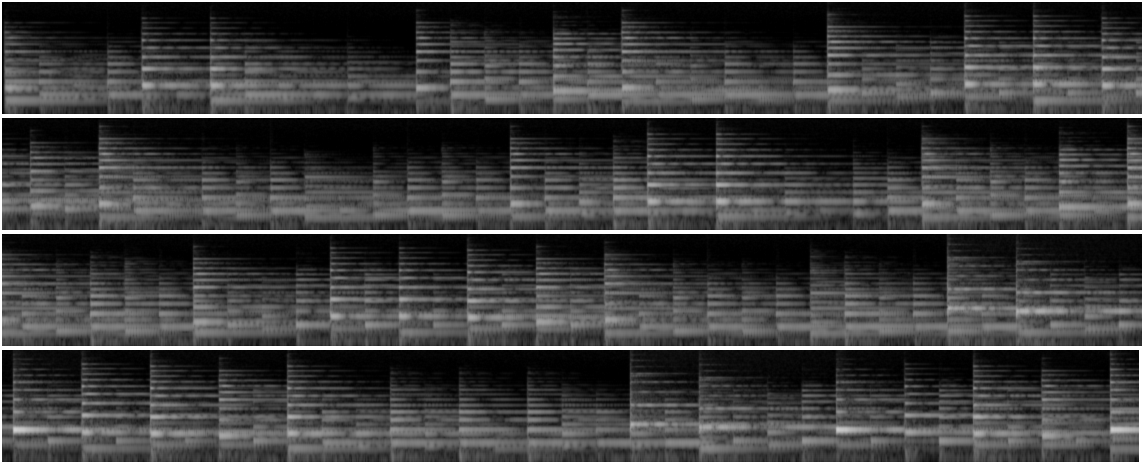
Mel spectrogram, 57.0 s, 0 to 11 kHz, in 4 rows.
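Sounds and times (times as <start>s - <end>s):
happy solo piano piece: 0.0s - 56.9s.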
